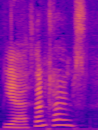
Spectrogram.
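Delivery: ordinary delivery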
